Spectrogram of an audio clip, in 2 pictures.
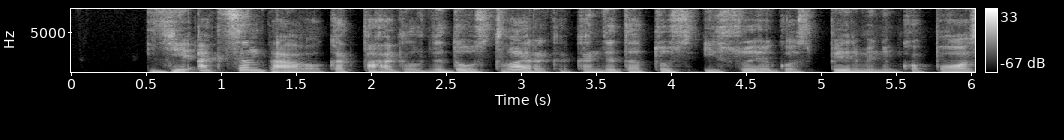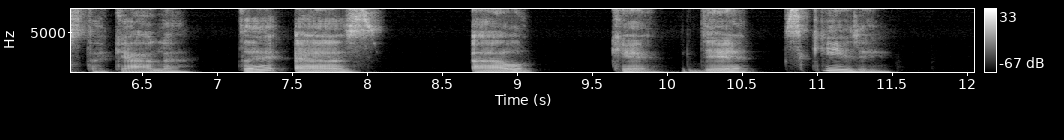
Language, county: Lithuanian, Klaipėda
